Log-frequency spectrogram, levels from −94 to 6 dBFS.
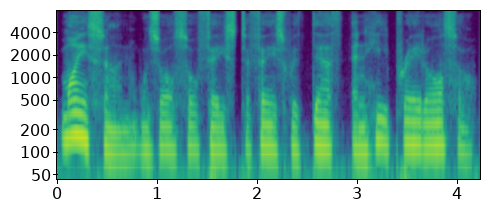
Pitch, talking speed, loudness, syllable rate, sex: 115 Hz, 185 wpm, -18 LUFS, 3.7 syllables/s, male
